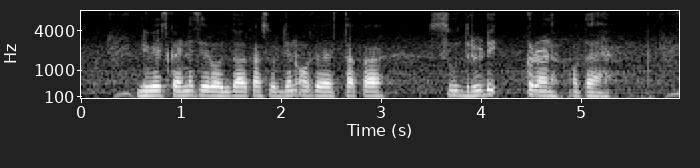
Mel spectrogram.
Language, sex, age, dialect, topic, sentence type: Hindi, male, 18-24, Hindustani Malvi Khadi Boli, banking, statement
